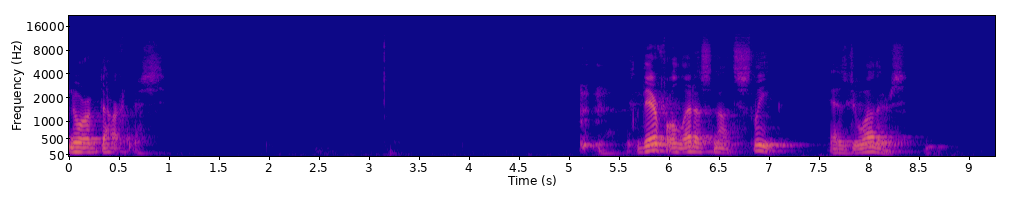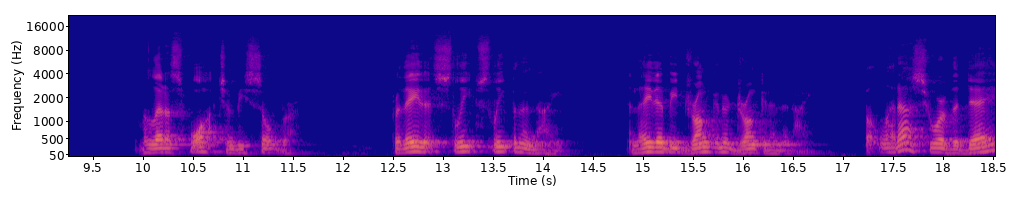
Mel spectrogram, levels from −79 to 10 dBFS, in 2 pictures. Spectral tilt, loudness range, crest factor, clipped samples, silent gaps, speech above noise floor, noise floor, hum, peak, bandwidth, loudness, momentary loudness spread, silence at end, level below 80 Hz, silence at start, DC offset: -6 dB/octave; 5 LU; 22 dB; under 0.1%; none; 48 dB; -79 dBFS; none; -12 dBFS; 14 kHz; -32 LUFS; 21 LU; 0 s; -70 dBFS; 0 s; under 0.1%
